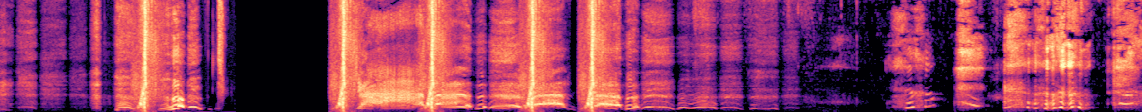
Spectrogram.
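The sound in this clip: Several sharp whip lashes crack against a prisoner during a beating, interleaved with pained gasps and groans. After a short pause, strained vocal groaning continues without the cracks.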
